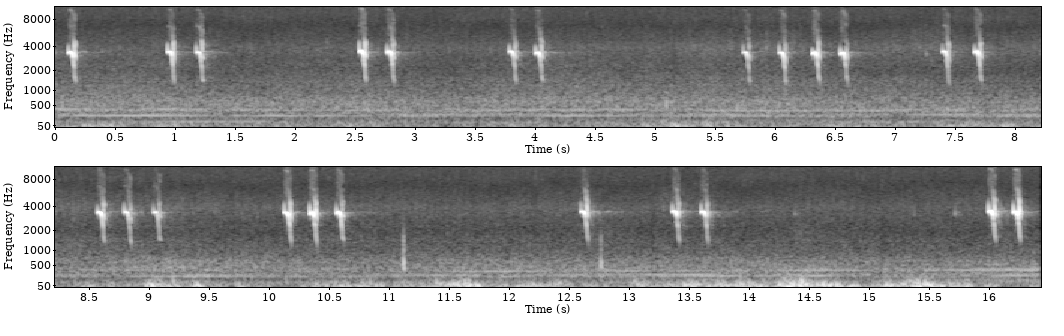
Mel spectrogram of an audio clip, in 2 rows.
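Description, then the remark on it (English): A caged male bird, M4, sings a series of short, high, sharp chirps while a wild female interacts with him. The chirps often come in quick pairs or triplets, repeating at a steady pace over a low, rumbling background noise. “The female is interacting with M4 here, who was in song.”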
